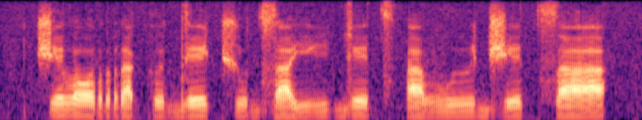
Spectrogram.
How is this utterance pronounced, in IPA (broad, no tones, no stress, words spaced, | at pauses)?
t͡ʃɪlɔrakɵ det͡ʃud͡za jiɡet͡sʼa vɯd͡ʒe t͡sa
